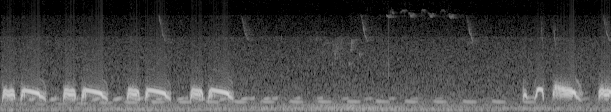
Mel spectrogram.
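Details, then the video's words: Wild spotted dove dueling an electronic decoy at midday in harsh sun, the wild bird opening its beak wide; mellow paired coos, a short note then a longer falling one, repeated about five times, a faint low series, then loud coos return. "MỒI MÁY DẬP ĐẤU BỔI GIỮA TRƯA NẮNG GẮT BỔI HÁ CẢ MỎ"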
